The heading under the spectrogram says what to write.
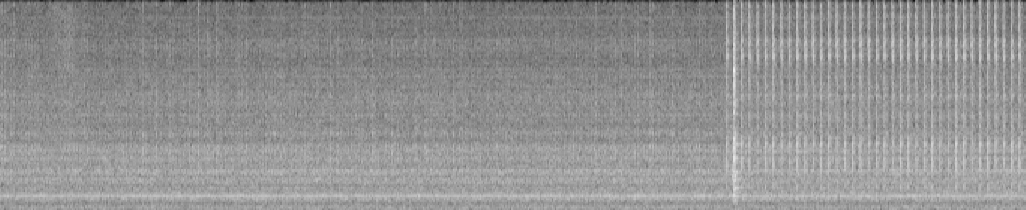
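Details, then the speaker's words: Travel trailer furnace that previously got no gas (fan ran, tried to ignite) now getting fuel after repair: blower hums steadily, then a sharp click and soft rush of flame catching; lights and burns normally. "amazing when the furnace actually gets fuel it will light burn and make heat is that not amazing"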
